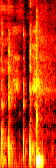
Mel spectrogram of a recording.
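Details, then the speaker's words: Adult podcast host coughs: a brief cluster of throat noises ending in one strong, low, explosive cough burst, just before apologizing for missing the mute button. "I'm so sorry I was trying to get to the mute button and I didn't man turn the camera off instead I did I turned the camera off I was trying to mute for that cough"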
